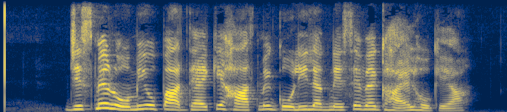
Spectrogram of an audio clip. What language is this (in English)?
Hindi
